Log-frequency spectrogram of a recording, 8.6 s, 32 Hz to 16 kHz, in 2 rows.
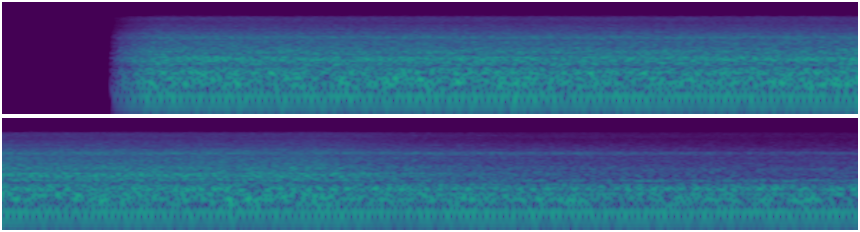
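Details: Transformer cooling-fan induction motor on a solo dry-run test via direct-online starter after repair (winding insulation 208 MΩ): steady even hum and smooth airflow rush, no knocks or rubbing, constant pitch; healthy normal run.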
